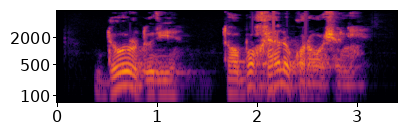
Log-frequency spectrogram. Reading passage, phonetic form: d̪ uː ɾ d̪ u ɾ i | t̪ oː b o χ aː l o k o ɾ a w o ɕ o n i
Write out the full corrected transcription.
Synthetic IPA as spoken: d̪ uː ɾ d̪ u ɾ i | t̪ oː b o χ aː l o k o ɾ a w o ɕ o n i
